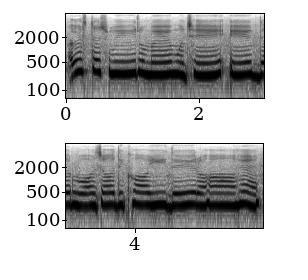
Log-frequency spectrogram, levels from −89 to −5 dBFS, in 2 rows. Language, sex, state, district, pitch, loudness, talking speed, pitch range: Hindi, female, Madhya Pradesh, Katni, 245 Hz, -8 LUFS, 100 wpm, 235-255 Hz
